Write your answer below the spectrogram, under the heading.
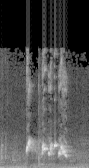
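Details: A captive red-whiskered bulbul with a Hue-style song sings a short burst of bright, warbled whistles: one quick note, then a rolling phrase of liquid, rising-and-falling notes over a quiet background.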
